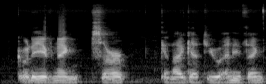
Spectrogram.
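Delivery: put-on, flat, mechanical, robotic droid voice. Narrating a scene, voicing a droid who greets you, in robotic droid voice. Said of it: "he says in his droid voice".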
